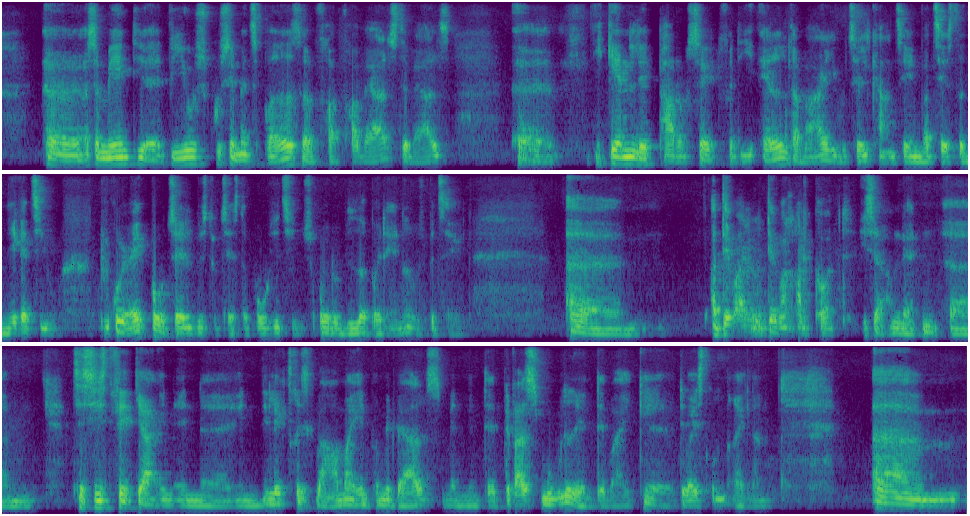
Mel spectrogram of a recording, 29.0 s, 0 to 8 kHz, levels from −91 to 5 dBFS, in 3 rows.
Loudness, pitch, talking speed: -20 LUFS, 95 Hz, 190 wpm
